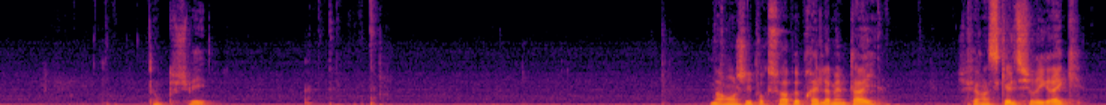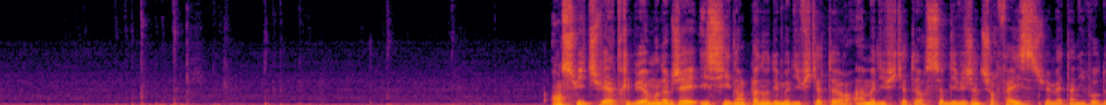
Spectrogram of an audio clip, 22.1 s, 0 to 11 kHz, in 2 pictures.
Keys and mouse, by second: 1.0 l, 1.9-6.2 drag, 3.4 alt+z, 6.4-11.8 alt+drag, 8.7 l, 12.4 alt+z, 13.0-13.6 ctrl+alt+drag, 13.8 alt+a.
